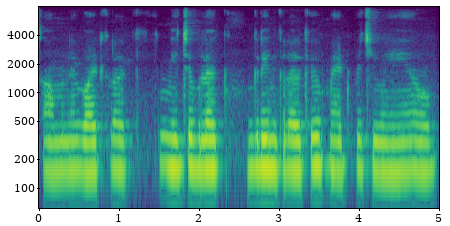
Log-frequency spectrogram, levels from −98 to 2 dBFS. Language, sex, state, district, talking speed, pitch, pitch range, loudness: Hindi, male, Uttar Pradesh, Shamli, 180 wpm, 155 Hz, 155-160 Hz, -16 LUFS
